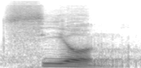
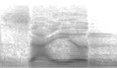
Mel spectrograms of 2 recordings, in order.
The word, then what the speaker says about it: Zion: 시온이 뭐냐 하면 히브리 말로는 시온. 근데 영어식으로 발음하면 자이언 이렇게 하기도 하고, 우리말의 시온이 히브리 원어에게 가깝습니다.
